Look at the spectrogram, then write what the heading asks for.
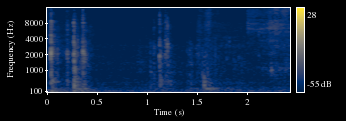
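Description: Keystrokes on a computer keyboard as text is typed into a game editor: a few quick clicks bunched at the start, then some scattered taps, fairly faint over a steady hiss.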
